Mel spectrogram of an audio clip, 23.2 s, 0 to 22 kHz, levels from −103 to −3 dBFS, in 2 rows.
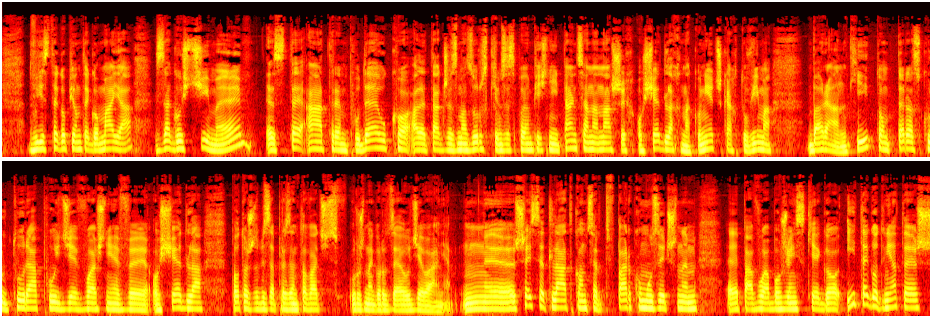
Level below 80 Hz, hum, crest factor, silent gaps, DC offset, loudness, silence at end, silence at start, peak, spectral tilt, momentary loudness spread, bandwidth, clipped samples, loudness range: -52 dBFS; none; 16 dB; none; under 0.1%; -20 LUFS; 0 s; 0 s; -4 dBFS; -4 dB/octave; 4 LU; 16 kHz; under 0.1%; 1 LU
